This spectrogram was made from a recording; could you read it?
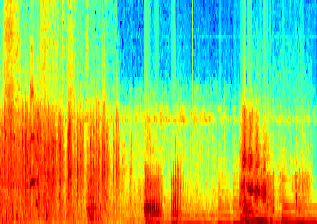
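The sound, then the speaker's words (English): A horse lets out a loud, drawn-out neigh with a wavering whinny, while hooves clop and shuffle in the first few seconds. No one speaks. “But you ain't to do them horses”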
